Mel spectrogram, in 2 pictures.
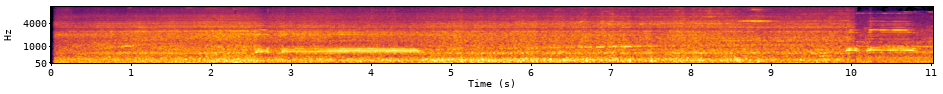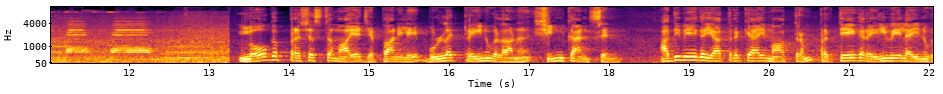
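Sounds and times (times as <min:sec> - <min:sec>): bullet train rushing: 0:00.0 - 0:13.4
train horn: 0:02.6 - 0:04.8, 0:10.0 - 0:13.1.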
